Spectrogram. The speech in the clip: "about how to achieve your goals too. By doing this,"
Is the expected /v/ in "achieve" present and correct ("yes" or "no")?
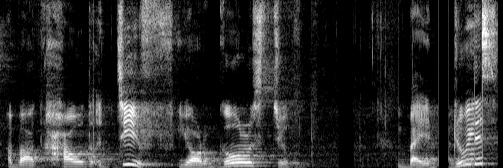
no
